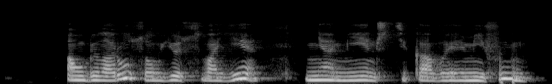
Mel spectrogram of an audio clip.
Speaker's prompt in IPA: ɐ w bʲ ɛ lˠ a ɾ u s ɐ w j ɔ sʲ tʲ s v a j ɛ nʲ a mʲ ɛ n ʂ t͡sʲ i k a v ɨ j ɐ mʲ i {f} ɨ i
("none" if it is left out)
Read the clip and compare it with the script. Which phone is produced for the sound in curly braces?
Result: f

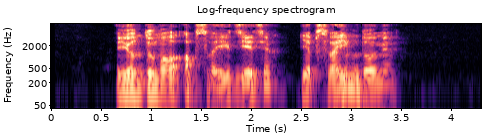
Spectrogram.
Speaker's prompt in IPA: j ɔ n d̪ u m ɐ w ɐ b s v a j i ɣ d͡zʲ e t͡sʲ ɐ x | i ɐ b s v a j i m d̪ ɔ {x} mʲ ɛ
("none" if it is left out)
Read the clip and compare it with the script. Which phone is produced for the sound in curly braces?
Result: none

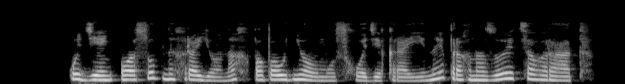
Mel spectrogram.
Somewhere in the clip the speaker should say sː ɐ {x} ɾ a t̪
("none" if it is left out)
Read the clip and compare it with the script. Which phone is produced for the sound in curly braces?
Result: ɣ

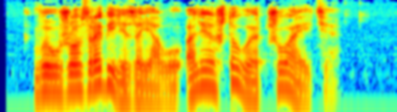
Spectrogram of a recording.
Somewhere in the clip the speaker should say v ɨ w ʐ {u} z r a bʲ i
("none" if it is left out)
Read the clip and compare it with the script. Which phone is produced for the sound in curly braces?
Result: ɔ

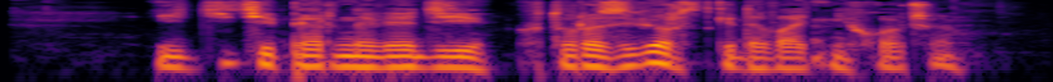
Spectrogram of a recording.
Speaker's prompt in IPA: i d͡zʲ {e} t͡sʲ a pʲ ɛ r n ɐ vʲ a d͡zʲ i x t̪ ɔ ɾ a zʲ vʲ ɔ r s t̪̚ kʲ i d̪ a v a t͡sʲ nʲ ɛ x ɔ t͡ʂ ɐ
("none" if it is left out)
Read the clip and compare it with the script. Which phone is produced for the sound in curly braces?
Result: i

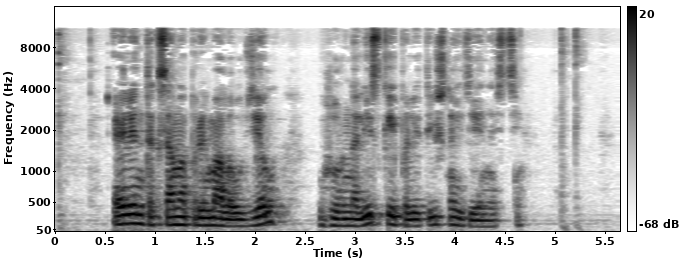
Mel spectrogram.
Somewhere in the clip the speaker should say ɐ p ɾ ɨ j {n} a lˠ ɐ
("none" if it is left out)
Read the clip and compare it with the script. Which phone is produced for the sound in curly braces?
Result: m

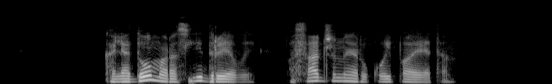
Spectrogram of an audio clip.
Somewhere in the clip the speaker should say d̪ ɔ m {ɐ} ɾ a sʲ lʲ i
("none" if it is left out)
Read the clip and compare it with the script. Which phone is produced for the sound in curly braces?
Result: ɐ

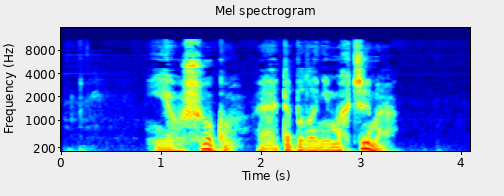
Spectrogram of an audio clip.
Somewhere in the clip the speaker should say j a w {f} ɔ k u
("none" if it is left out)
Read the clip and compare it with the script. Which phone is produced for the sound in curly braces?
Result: ʂ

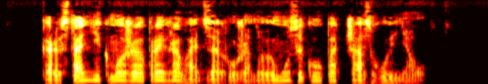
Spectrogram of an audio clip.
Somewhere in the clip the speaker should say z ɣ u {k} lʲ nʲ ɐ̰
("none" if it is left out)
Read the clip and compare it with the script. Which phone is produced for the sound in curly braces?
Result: none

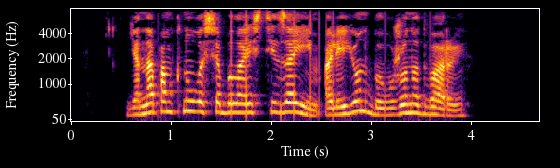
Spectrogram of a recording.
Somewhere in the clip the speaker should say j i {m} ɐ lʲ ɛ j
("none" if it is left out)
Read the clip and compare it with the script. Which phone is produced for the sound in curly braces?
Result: m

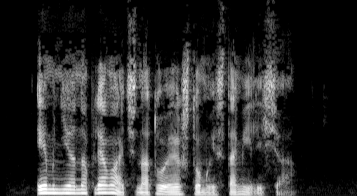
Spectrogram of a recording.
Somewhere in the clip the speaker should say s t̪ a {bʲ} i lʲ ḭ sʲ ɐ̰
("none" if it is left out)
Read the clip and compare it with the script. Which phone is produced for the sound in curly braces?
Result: mʲ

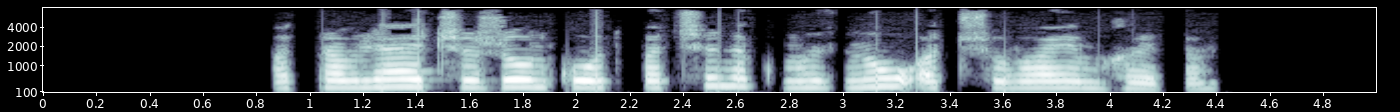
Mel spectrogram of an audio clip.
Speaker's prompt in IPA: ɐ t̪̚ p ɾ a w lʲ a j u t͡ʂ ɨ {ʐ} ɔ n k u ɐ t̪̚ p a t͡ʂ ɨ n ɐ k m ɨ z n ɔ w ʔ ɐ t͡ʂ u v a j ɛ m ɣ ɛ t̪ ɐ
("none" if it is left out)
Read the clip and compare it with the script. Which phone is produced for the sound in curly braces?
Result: ʐ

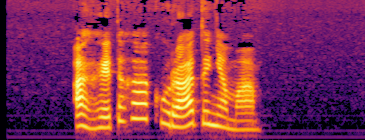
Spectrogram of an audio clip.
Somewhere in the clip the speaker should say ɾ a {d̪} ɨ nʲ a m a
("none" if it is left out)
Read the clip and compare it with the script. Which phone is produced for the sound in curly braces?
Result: t̪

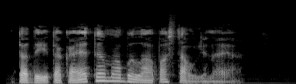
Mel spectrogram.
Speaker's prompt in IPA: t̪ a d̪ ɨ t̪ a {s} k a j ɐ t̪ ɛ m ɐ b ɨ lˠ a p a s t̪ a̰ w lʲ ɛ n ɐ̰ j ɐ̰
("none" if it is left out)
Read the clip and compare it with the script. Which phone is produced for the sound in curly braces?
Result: none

